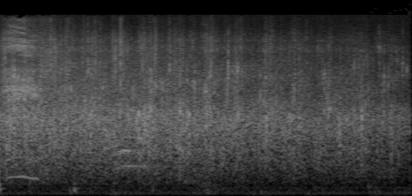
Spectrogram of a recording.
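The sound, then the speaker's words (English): An audience claps for a speaker in a steady, dense round of applause that holds at a fairly even level for a few seconds before easing slightly, with a faint voice or two underneath. “oh yeah, yeah, give him a round of applause, give him a round of applause.”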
